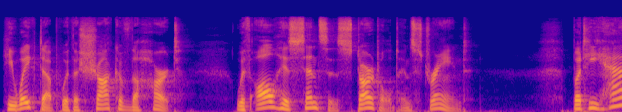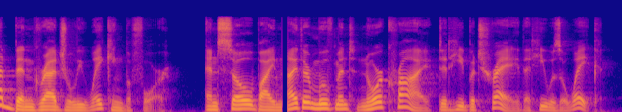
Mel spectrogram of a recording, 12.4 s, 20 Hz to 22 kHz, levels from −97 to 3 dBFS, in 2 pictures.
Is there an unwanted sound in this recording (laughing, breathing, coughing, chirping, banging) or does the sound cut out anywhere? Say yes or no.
yes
